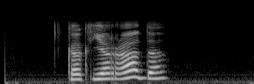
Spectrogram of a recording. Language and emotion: Russian, positive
